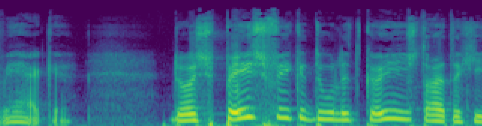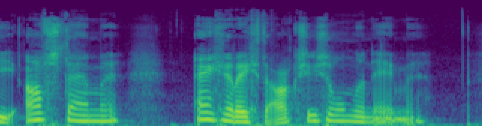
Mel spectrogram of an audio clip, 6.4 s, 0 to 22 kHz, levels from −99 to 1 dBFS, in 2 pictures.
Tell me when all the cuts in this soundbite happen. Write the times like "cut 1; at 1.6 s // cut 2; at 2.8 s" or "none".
cut 1; at 2.4 s // cut 2; at 2.7 s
